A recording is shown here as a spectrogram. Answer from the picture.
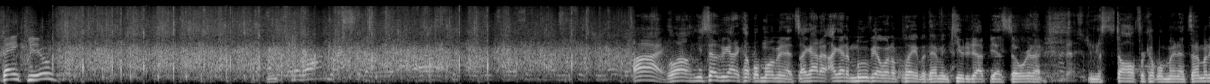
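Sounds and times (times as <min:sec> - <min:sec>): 
speech: 0:00.0 - 0:00.8, 0:02.6 - 0:04.7, 0:06.3 - 0:12.0
audience round of applause: 0:00.0 - 0:06.9.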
